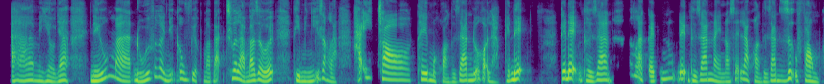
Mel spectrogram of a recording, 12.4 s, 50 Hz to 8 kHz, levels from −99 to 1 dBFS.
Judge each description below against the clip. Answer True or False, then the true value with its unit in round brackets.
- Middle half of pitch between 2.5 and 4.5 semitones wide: False (5.0 semitones)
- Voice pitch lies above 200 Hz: False (195 Hz)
